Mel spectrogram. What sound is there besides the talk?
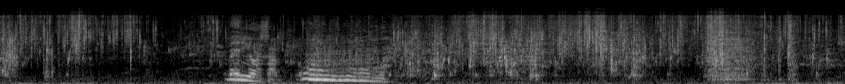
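water trickling while showering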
